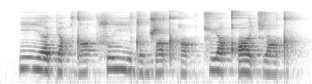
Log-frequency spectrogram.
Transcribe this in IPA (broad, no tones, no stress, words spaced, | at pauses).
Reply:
iːɐ̯ pʲɑqdˤeːqsʷiːdo d͡ʒøtˤqɑq t͡ɕyɐ̯ qʼoɐ̯t͡ɕɯːtˤ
